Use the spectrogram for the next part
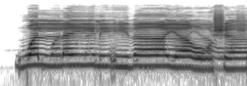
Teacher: واللیل میں یا ساکن سے پہلے حرف پر زبر ہے، یا لین کا قاعدہ ہے، اسے بغیر کھینچے بغیر جھٹکا دیے نرمی سے معروف پڑھیں گے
